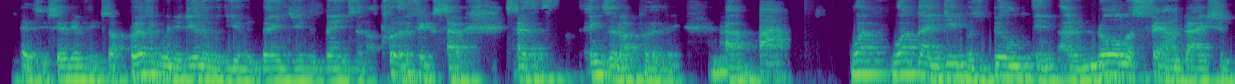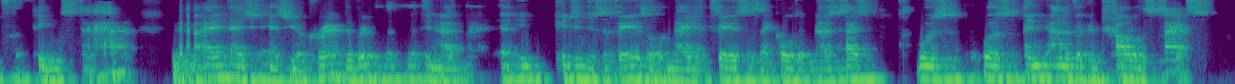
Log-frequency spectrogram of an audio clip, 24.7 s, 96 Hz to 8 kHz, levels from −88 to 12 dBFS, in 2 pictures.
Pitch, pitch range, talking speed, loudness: 120 Hz, 110-125 Hz, 175 wpm, -18 LUFS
